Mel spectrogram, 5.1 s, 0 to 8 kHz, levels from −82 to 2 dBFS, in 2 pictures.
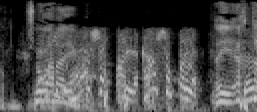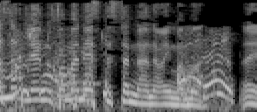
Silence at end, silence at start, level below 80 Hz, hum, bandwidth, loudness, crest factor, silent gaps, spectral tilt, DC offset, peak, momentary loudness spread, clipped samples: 0 s; 0 s; -44 dBFS; none; 8 kHz; -22 LUFS; 14 dB; none; -5 dB/octave; under 0.1%; -10 dBFS; 3 LU; under 0.1%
